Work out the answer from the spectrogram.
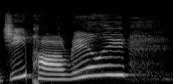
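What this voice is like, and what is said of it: Southern accent. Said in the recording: “when I did have a southern accent”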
